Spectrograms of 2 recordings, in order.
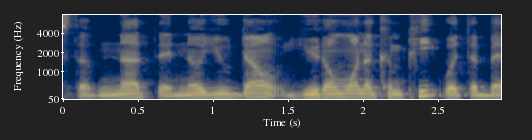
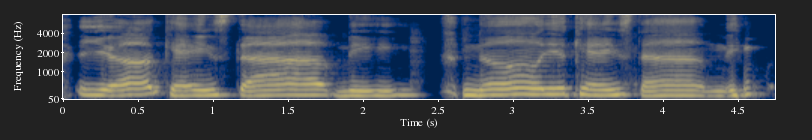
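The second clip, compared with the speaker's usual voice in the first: high, slow mocking sing-song; mock lyric; 7 semitones higher, slower than usual. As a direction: throw the line back at chat in a teasing croon. Mocking the lyric back at chat.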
